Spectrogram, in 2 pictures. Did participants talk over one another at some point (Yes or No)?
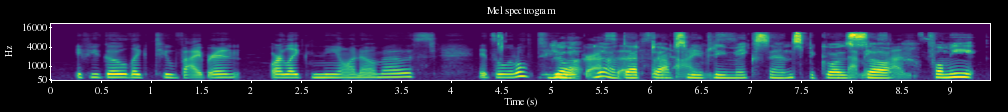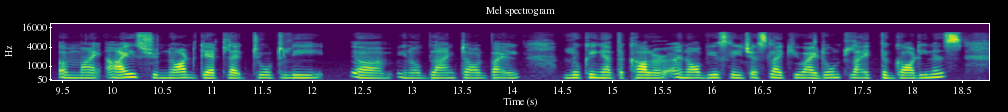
Yes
